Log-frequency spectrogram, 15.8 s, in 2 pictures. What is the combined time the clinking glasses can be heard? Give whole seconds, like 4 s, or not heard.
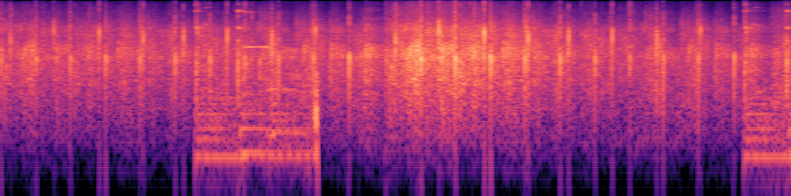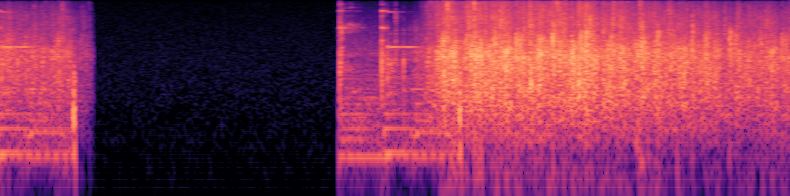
4 s.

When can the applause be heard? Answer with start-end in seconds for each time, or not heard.
0.0-8.8, 12.2-15.7.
